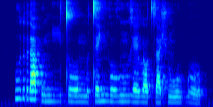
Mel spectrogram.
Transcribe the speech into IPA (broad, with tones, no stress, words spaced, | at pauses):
u˦ra˦˨pʊ˨ ŋiː˨ toː˨ ŋʊ˨tɛ˦ ɲoː˨ɣũ˨ɣɛ˨ lɔ˨t͡sa˨ ʃũ˨wu˨ɓo˨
